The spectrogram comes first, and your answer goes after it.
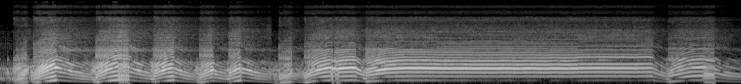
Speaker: That saw is very strange. I feel it when it gets in the wood and starts working hard. It's like it's got a power band.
